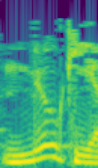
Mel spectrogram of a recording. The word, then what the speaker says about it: Milke: Her name is Deborah Milkey, I believe. That's how you pronounce her name. M-I-L-K-E.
